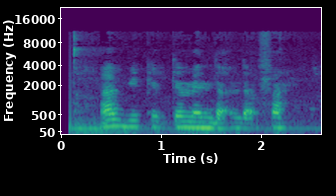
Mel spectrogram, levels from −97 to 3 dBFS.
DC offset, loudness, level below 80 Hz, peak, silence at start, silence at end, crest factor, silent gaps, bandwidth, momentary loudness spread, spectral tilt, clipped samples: under 0.1%; -32 LUFS; -56 dBFS; -16 dBFS; 0.1 s; 0.35 s; 16 dB; none; 11.5 kHz; 12 LU; -6.5 dB/octave; under 0.1%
